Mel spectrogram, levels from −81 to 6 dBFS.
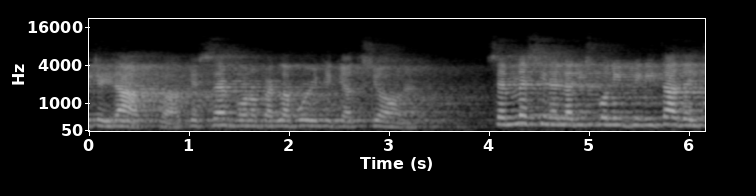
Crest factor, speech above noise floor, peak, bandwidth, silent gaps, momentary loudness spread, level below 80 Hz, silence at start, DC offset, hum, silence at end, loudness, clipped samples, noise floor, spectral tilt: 22 dB; 20 dB; -6 dBFS; 13 kHz; none; 13 LU; -70 dBFS; 0 s; under 0.1%; none; 0 s; -26 LUFS; under 0.1%; -47 dBFS; -3.5 dB/octave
